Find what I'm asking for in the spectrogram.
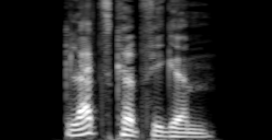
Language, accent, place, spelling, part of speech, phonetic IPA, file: German, Germany, Berlin, glatzköpfigem, adjective, [ˈɡlat͡sˌkœp͡fɪɡəm], De-glatzköpfigem.ogg
- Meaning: strong dative masculine/neuter singular of glatzköpfig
